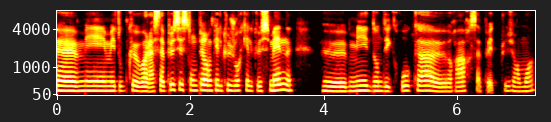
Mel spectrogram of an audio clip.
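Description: This woman's fairly low voice has a dark, mellow tone and a monotone, flat delivery at a fairly slow pace. The sound is dry and close with no echo, over a quiet background. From France, Vendée. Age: 20s. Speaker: communication student sharing mental health story. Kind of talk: personal testimony in interview. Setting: in person at host's home.

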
